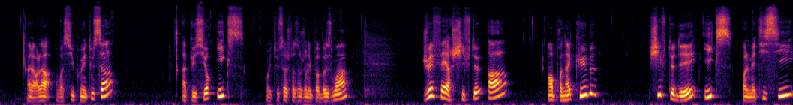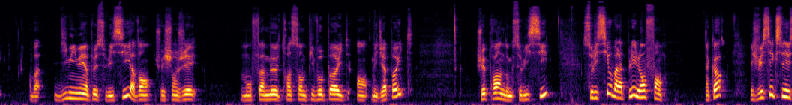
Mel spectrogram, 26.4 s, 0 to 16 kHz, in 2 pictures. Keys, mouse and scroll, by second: 0.6 b, 2.9 x, 4.4 click, 5.5 x, 7.6 shift+a, 11.1 shift+d, 13.6 s, 16.2-19.4 drag.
